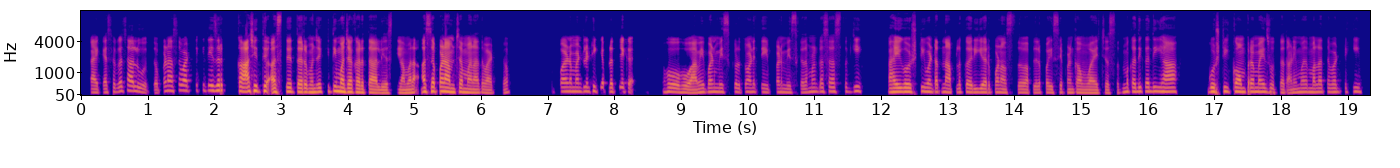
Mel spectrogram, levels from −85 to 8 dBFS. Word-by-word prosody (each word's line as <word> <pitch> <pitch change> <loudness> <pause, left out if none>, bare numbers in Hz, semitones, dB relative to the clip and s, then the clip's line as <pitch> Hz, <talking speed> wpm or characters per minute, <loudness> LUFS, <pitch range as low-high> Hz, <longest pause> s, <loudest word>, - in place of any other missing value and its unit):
काय-काय 145 0 -4
सगळं 170 +6 -6
चालू 205 -4 0
होतं. 135 -2 -9
पण 200 +2 -3
असं 215 +2 -4
वाटतं 225 0 -2
की 230 - -15
ते 225 -1 +2
जर 225 +1 +5 0.2
काश 185 +1 +7
इथे 215 -1 +5
असते 175 +3 +4
तर 165 -1 +6
म्हणजे 160 +2 +3
किती 180 +3 -1
मजा 170 -3 +8
करता 145 -2 +4
आली 125 -1 +1
असती 125 +2 -5
आम्हाला? 135 +3 +1
असं 180 +2 +5
पण 190 -1 +8
आमच्या 165 -1 +6
मनात 140 -2 +1
वाटतं. 130 +1 -6 0.8
पण 185 0 0
म्हटलं 185 0 -2
ठीक 200 - -4
आहे 185 - -3
प्रत्येक 175 +1 -4 0.5
हो, 170 -1 +1
हो. 145 -1 -1
आम्ही 130 +4 +1
पण 170 +1 -2
मिस 165 -3 -4
करतो 170 0 -7
आणि 170 0 -3
ते 160 -1 -5
पण 160 0 -5
मिस 145 0 -7
करतात. 150 +1 -8
पण 175 - -4
कसं 180 +1 -5
असतं 180 0 -8
की 200 0 -2 0.4
काही 165 +1 +5
गोष्टी 175 +2 +2
म्हणतात 170 -2 0
ना 160 - 0
आपलं 150 +1 -3
करिअर 155 -2 0
पण 155 0 -3
असतं, 140 0 -5
आपल्याला 135 0 -6
पैसे 140 +1 -6
पण 140 0 -4
कमवायचे 130 -2 -3
असतात. 130 +3 -12
मग 175 - -2
कधी 175 0 0
कधी 185 0 -1
ह्या 180 0 +3 0.5
गोष्टी 180 +1 +2
कॉम्प्रोमाईज 170 -1 +2
होतात 135 -4 -7
आणि 130 +3 -5
मग 160 +2 -3
मला 160 +1 -2
तर 165 - -8
वाटतं 165 +1 -7
की 180 -1 -5
165 Hz, 225 wpm, -24 LUFS, 145-180 Hz, 0.8 s, मजा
